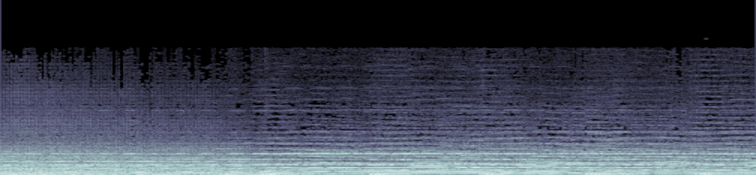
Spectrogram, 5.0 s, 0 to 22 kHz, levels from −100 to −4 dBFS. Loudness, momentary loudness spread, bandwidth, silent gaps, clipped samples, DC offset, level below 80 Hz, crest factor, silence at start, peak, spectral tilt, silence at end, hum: -18 LUFS; 2 LU; 11.5 kHz; none; under 0.1%; under 0.1%; -46 dBFS; 14 dB; 0 s; -4 dBFS; -7 dB/octave; 0 s; none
